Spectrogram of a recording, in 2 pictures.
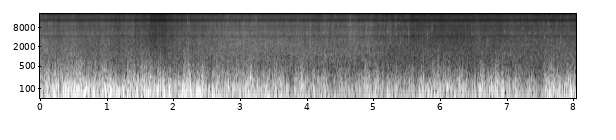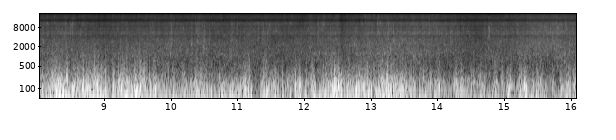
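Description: Strong wind roars continuously across the microphone on a 21-foot sailboat at sea in building seas, mixed with rushing water and waves against the hull, loud and unbroken with no voices.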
